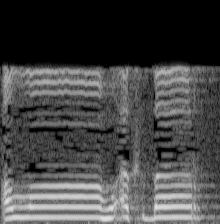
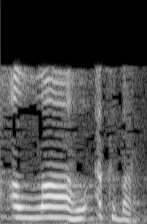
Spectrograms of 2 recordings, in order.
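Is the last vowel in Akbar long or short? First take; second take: long; short. First: The last vowel of Akbar is drawn out long. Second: The last vowel of Akbar is kept short. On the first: The speaker calls it wrong. "ada alifnya" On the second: The speaker calls it right. "Yang seharusnya"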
